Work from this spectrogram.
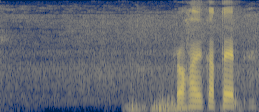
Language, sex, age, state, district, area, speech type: Santali, male, 45-60, West Bengal, Uttar Dinajpur, rural, spontaneous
